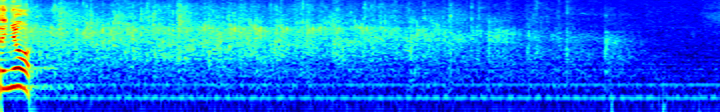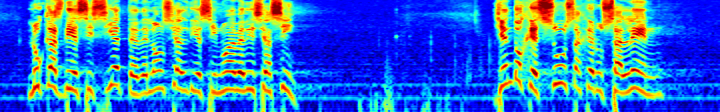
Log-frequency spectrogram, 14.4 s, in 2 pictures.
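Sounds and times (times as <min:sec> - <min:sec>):
speech: 0:00.0 - 0:00.5, 0:07.5 - 0:10.3, 0:12.2 - 0:13.9
audience applauding: 0:00.0 - 0:06.4
low electrical hum: 0:00.0 - 0:14.4.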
